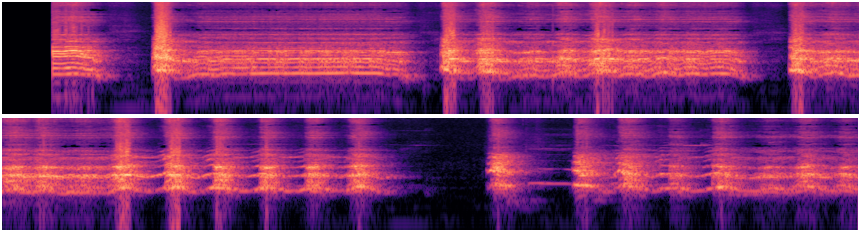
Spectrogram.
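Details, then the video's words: Irish Wolfhound named Murphy howling indoors because it is nearly time for his owner's girlfriend to come home; long sustained tonal howls broken by short barks, then a run of choppy wavering howl notes. "Irish Wolfhound Howling"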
